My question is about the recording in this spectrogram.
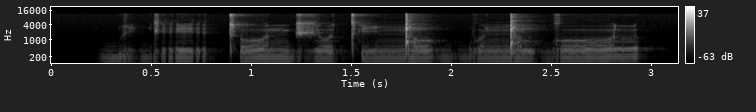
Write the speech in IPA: b i ɡ r i r tʼ o n d͡ʒ o tʼ i ŋ͡ǃ o ɡ b ʊ ŋ͡ǃ u ɡ o l

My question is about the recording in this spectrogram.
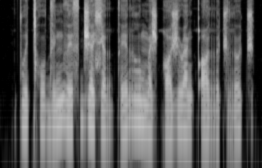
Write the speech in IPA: tʷ e ǀʰ o d e ŋ ð e s d͡ʒ ɛ ɕ æ r tʼ e r l u m æ ʒ qʷ œ ʒ ɹ æ ŋ qʼ œ r œ t͡ʃ r ɵ t͡ʃ

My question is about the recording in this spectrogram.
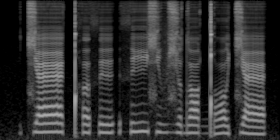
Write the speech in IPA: t͡ɕ æː ǃʰ ʌ θ ɪ | θ iː ɕ i v ʑ ɔ d ɒː ɡ͡ǃ ɔː t͡ɕ æ

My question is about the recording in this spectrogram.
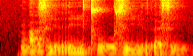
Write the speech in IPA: ŋ a˨ z i˦ r iː˦ tʰ uː˨ z iː˦˨ r ɛ˨ z i˦

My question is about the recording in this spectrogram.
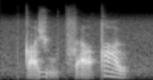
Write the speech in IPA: tˤ ṵ ʒ ṵ t͡s a̰ tˤ ɵ

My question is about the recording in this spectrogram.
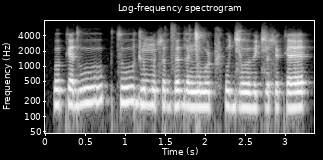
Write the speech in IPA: ʊ k ɛ d uː | t͡s uː d͡ʒ ũ m ũ ɬ ʊ d͡z ə ɡ ə ŋ͡ǀ uː ʈ͡ʂʰ u d͡ʑ ʊː ð ʏ t͡ɕ ʊ ɬ ʏ k ɛ

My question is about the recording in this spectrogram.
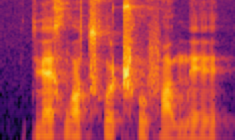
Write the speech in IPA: t̪ ɥ ɛ˦ x w ɔ˥˨ t͡sʰ u˥˨ ʈ͡ʂʰ u˥˨ f ɑ˨˦ ʊ̯ m e˦ ɪ̯

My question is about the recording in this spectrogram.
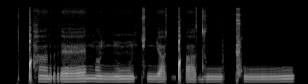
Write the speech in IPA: ǃʰ ã r ɛː n ɔ̃ ɲ ũː c ɲ a ǃʼ a d uː ǁ uː

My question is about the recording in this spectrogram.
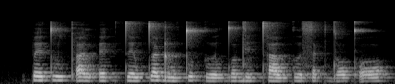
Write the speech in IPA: p ɛ t̪ u l pʼ a l ʔ ɛ k t̪ ɛ w t̪ a ɖ o w t̪ o k ɤ l d̪ ɔ d e l t̪ʰ a w k ɤ s a k d ɔ kʼ ɔ

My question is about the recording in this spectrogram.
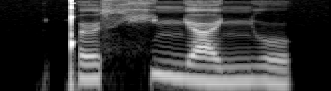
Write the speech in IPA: ǃ œ s ç ə ɲ a ɲ o

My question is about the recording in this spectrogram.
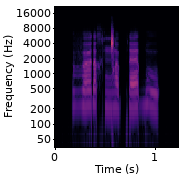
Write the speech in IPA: v œ ɾ ɐ x ŋ͡ǀ œ p ɾ ɛ ɓ u

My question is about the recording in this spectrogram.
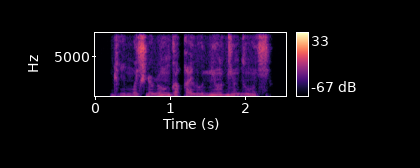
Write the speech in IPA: ɖʱ i m ɤ sʲ ɳ u ɳ ũ ɡ u q i l u mʲ ũ l dʲ ũ d ũ sʲ

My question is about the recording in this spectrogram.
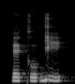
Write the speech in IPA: ɛ k o ɡ i

